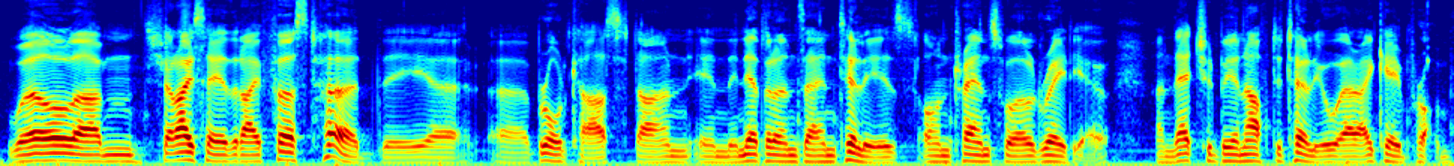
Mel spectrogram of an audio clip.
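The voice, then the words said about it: English accent. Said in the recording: “I think I'll let his accent tell for him ... We locate that accent as England”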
